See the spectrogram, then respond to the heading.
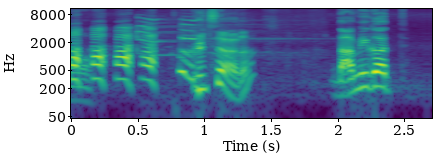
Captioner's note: laughing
